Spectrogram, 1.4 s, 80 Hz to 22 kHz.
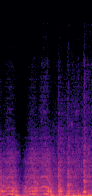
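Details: Toyota MR2 with bad rod knock, possible lost compression after something sounded like it flew out: uneven, labouring cranking chugs that catch briefly but fail to keep firing; crank no start.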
